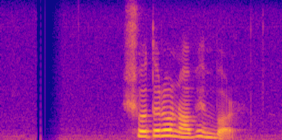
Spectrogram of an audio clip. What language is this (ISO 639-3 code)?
ben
